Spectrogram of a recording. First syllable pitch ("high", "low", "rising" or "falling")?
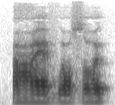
low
